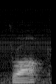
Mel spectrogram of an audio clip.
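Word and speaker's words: Strzok: husbands of the key people for example Peters drop his name is pronounced drop lunge with soft it's STR Z okay his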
